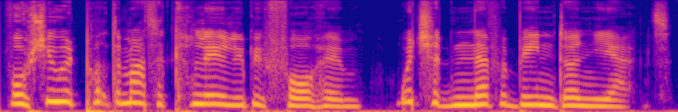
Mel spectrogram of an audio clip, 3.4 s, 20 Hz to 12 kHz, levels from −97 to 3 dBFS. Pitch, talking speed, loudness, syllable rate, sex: 245 Hz, 265 wpm, -16 LUFS, 6.4 syllables/s, female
